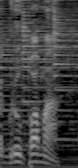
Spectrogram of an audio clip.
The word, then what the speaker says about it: Groupama: Ah no, si pronuncia Groupama.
